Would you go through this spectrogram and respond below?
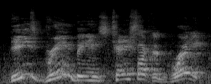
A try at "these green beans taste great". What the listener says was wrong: But no, cut. Not grape. Great.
